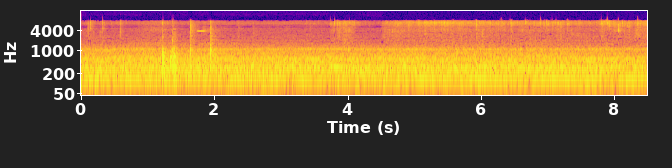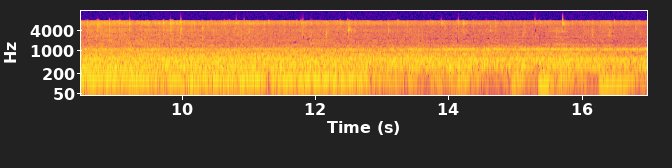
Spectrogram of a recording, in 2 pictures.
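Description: Potato tikkis sizzling steadily as they shallow-fry in hot oil in a non-stick pan, over the steady hum of an induction cooktop. A few light knocks come about a second in as the patties are set into the pan.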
